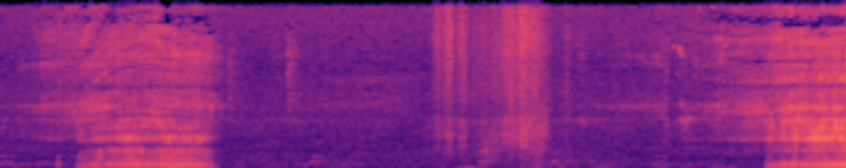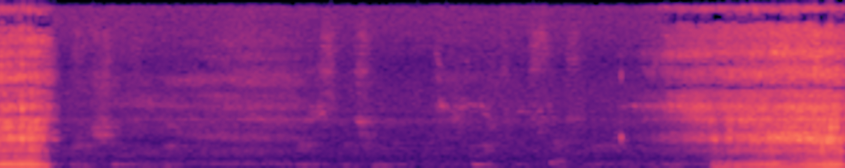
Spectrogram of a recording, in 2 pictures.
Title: Loudest snoring boxer ever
